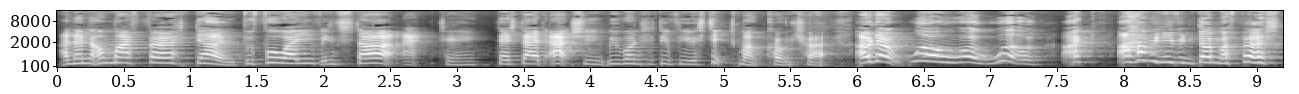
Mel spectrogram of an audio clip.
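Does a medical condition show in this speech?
Yes: deafness; family all hearing.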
